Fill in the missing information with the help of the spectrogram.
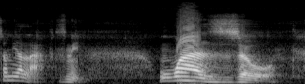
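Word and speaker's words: oiseau: your lap doesn't he wazzo there's almost a whistle sound being made there so you don't have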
